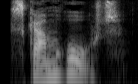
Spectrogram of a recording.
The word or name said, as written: skamros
